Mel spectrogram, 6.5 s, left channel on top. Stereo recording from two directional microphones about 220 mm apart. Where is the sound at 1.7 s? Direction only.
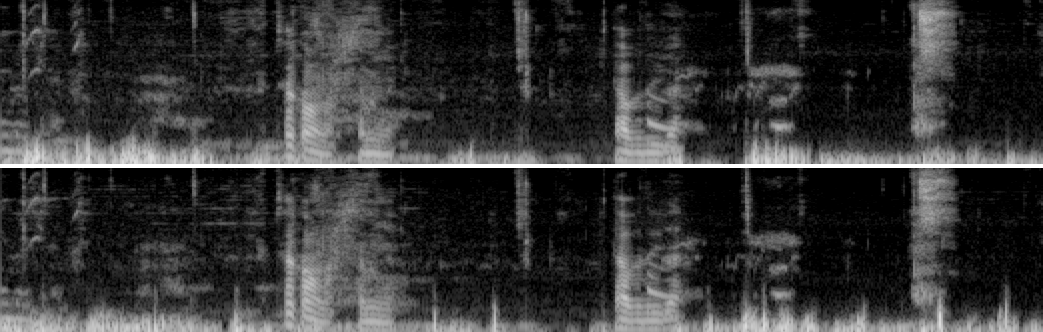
20° right (ahead or behind).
